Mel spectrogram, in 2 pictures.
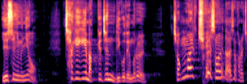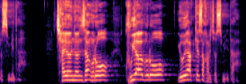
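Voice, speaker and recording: Animated high-voiced man preaching in a reverberant church. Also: normal speed. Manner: animated storytelling, acts out family voices. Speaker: pastor. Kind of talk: sermon.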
